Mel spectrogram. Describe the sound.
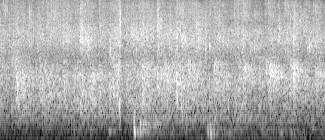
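An audience at a church ministry gathering applauds to welcome a speaker to the stage, a steady, dense wash of clapping hands held at an even level from start to finish, with no voices over it.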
